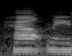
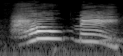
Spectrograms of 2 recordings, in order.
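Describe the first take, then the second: First: It is read flatly, without expression. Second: It is read with lively expression.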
